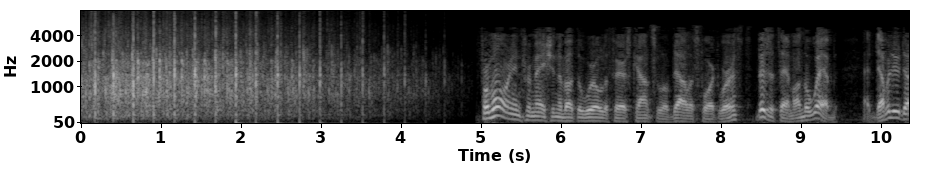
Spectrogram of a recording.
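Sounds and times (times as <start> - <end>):
audience applause: 0.0 - 4.9
speech: 5.0 - 10.3.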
